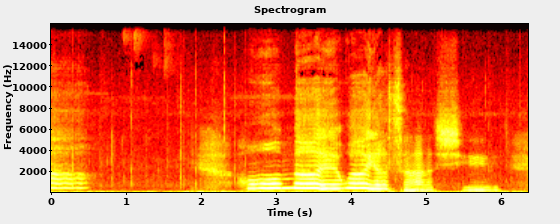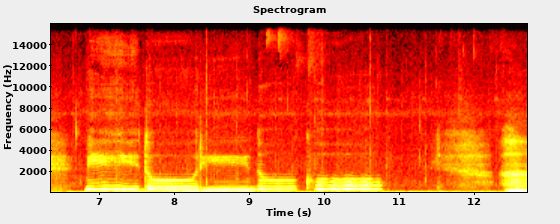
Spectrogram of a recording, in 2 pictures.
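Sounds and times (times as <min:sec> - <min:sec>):
person singing lullabies: 0:00.0 - 0:00.7, 0:02.0 - 0:11.0, 0:12.2 - 0:12.7
rain: 0:00.0 - 0:12.7.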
